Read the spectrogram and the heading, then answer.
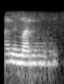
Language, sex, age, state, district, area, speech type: Manipuri, male, 60+, Manipur, Thoubal, rural, conversation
